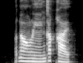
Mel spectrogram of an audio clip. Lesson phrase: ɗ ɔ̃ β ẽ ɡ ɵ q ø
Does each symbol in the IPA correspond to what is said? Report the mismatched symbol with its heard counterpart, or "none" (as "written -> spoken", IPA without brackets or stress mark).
ø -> ɘ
